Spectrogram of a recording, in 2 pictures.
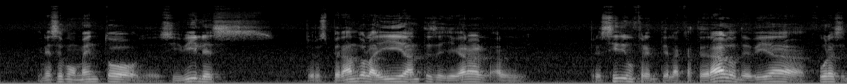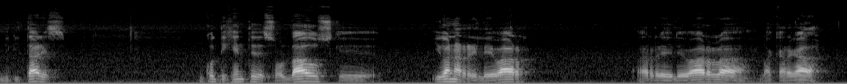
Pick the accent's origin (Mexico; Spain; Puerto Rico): Mexico; Tijuana, Baja California; Un poco con la esperanza de encontrarme con un paisano, ya que yo soy de Tijuana.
